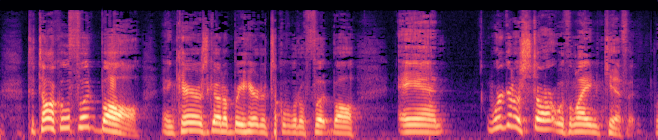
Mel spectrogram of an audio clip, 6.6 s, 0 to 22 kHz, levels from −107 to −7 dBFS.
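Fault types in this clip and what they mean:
Compressed frames skipped: whole encoded frames went missing, so the sound jumps ahead about 100 ms, then 150 ms.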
